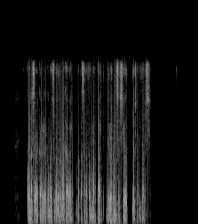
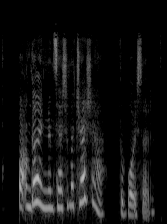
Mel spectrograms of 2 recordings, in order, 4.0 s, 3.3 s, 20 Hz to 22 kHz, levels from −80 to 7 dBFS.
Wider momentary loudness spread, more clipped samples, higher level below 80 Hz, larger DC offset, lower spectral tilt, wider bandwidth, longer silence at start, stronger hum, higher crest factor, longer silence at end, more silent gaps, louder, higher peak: second, 7 LU vs 17 LU; neither; first, -48 dBFS vs -80 dBFS; neither; about the same, -3 dB/octave vs -2.5 dB/octave; second, 8 kHz vs 12.5 kHz; first, 0.55 s vs 0.4 s; neither; first, 24 dB vs 18 dB; first, 1 s vs 0.25 s; neither; about the same, -29 LUFS vs -29 LUFS; first, -8 dBFS vs -14 dBFS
